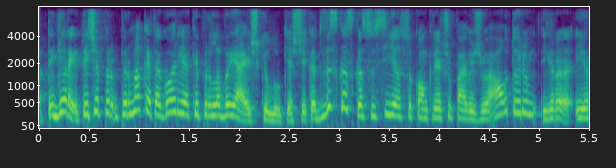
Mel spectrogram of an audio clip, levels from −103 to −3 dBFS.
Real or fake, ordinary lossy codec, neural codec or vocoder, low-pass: real; MP3, 48 kbps; none; 7.2 kHz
